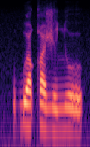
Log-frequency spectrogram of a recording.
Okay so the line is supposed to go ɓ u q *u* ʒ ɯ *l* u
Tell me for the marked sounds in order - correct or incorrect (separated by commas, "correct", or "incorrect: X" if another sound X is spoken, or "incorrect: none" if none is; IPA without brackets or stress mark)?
incorrect: ø, incorrect: ʎ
